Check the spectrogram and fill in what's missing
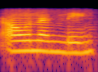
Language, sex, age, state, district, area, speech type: Telugu, female, 18-30, Telangana, Medchal, urban, conversation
